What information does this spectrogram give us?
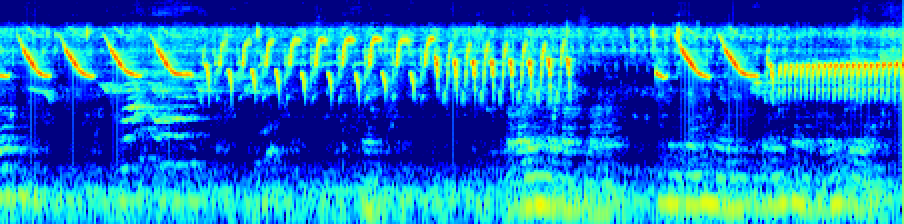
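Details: Lively canary song used to stir quiet canaries, ones that only chirp, into full singing: high downslurred whistles repeated in series, a run of quick rising notes, a brief pause, then a steady buzzy high trill; faint low hum underneath.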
